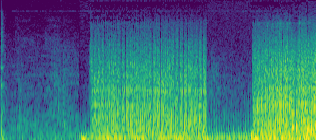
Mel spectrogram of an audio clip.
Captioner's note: guns firing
